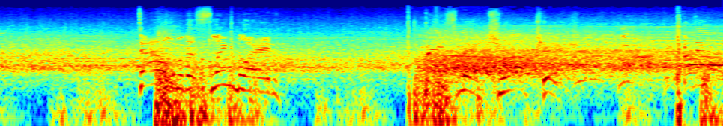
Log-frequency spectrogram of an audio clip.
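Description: A large crowd cheers and roars throughout.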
